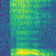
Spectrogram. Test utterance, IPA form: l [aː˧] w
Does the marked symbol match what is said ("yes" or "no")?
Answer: no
